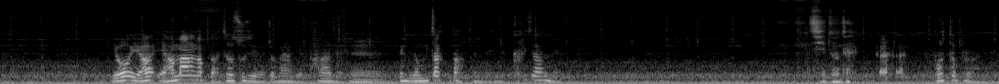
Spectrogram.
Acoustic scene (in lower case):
car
